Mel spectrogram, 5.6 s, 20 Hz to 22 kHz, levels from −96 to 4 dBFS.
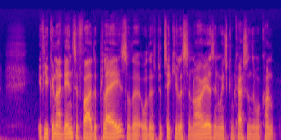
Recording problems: none

